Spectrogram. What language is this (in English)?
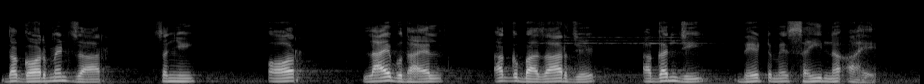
Sindhi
